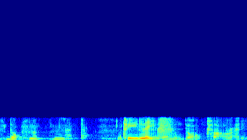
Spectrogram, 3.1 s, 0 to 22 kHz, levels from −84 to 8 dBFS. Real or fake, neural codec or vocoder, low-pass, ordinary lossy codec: real; none; 3.6 kHz; none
